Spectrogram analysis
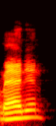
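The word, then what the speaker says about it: Mannion: remember how to say his last name Nico Manion yep and then Vin Baker Jr who I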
